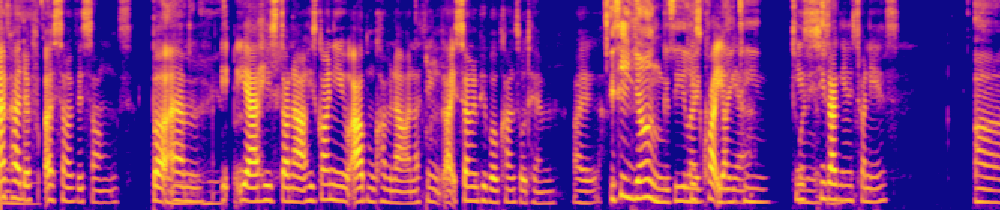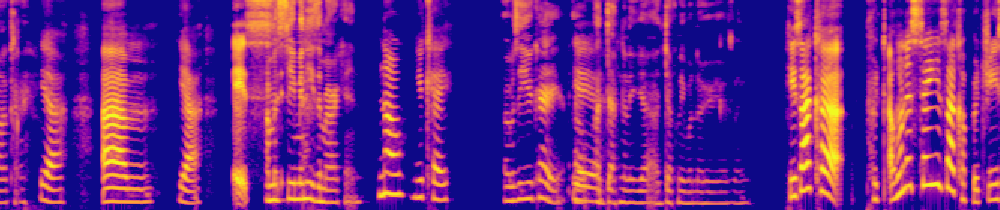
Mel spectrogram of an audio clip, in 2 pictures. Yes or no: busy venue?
no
